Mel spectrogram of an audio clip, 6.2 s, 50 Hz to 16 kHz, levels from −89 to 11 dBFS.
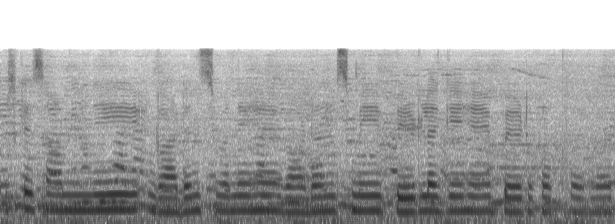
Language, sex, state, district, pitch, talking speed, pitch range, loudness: Hindi, male, Chhattisgarh, Raipur, 200 Hz, 135 wpm, 190-210 Hz, -14 LUFS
